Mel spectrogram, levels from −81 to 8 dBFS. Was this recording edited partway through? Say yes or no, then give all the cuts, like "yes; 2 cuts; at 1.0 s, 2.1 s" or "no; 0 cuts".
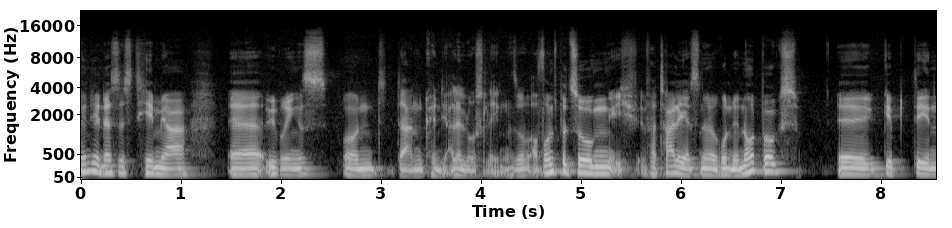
no; 0 cuts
